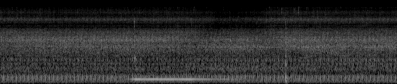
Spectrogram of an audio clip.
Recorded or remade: recorded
